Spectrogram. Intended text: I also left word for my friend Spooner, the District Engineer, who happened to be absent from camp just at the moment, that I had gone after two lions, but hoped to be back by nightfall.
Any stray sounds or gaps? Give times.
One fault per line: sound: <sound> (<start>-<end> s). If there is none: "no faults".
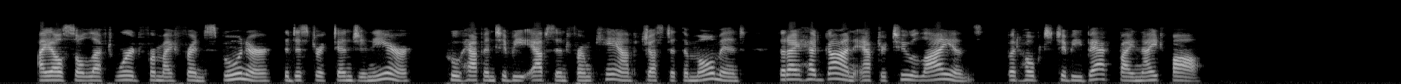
no faults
